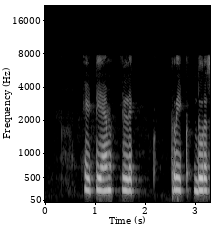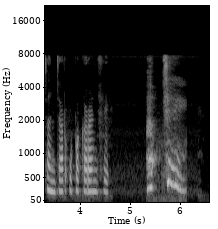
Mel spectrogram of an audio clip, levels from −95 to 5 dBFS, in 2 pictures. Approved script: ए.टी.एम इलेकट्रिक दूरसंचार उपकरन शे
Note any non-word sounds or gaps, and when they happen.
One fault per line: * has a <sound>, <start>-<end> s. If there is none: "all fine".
* has a sneeze, 5.3-6.2 s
